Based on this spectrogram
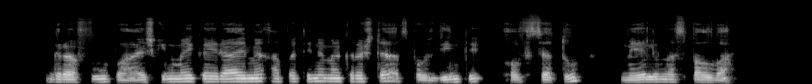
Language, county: Lithuanian, Telšiai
